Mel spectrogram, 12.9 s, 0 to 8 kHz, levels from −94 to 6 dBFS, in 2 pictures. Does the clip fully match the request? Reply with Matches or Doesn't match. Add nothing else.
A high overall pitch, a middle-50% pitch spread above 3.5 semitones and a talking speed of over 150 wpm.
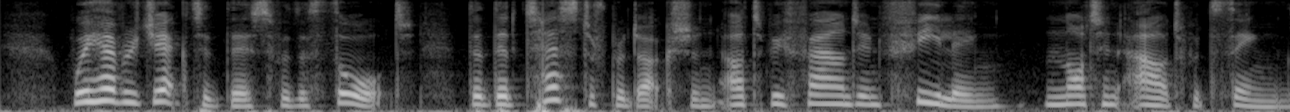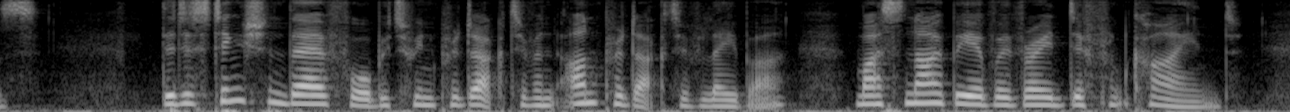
Matches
